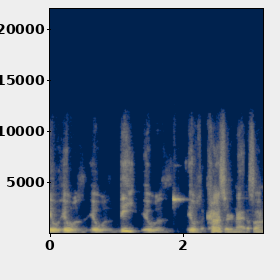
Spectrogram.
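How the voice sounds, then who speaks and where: A man talks at a very fast pace. He speaks with a strong Southern accent. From US South, Alabama. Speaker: music producer. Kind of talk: interview. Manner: casual, slangy.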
